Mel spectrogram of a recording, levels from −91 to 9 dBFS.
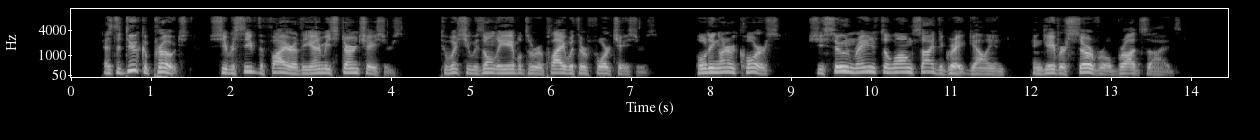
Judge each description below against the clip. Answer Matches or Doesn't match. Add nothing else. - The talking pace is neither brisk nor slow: Matches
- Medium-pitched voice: Matches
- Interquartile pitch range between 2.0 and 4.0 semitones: Doesn't match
